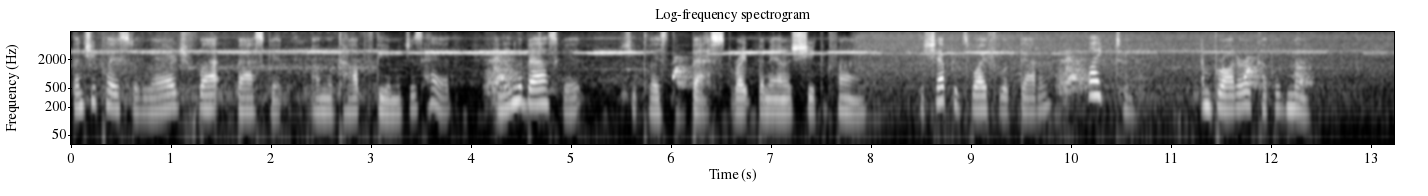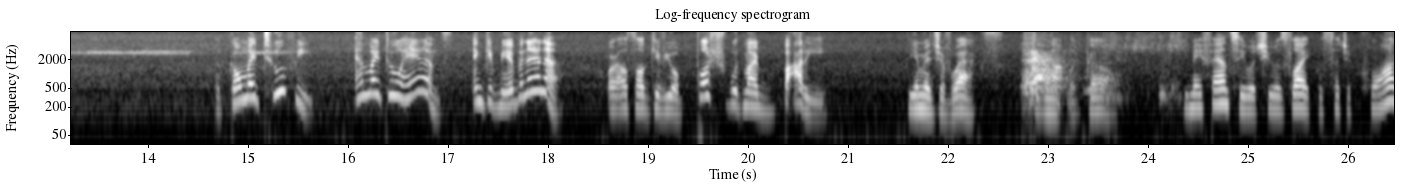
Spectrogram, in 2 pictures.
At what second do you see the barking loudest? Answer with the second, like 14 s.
23 s.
